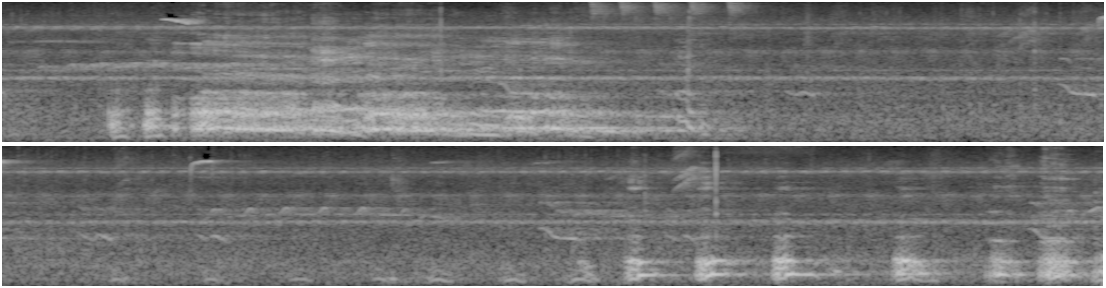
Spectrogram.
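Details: Mantled howler monkeys resting in shade at Tirimbina Biological Reserve near La Virgen, Costa Rica, a few feet from a suspension bridge; a deep rasping roar for about three seconds, then a run of short pulsed grunts, with a steady insect whine behind.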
